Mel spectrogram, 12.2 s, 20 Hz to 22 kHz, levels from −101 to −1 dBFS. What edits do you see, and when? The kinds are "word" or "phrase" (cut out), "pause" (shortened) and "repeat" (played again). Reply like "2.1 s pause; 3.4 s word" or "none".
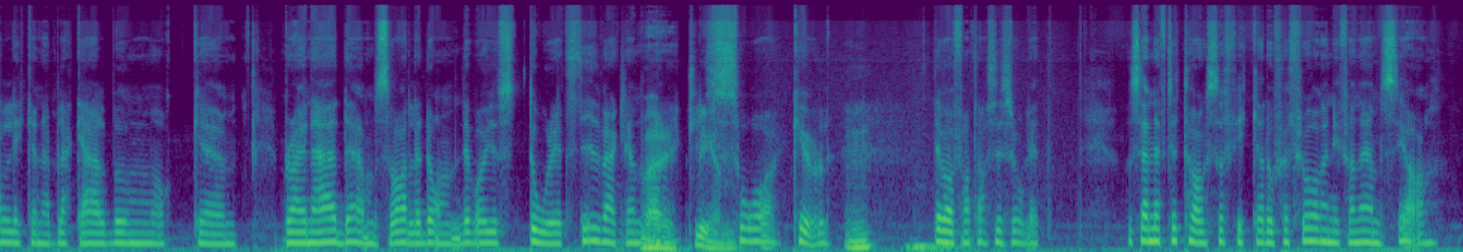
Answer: none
